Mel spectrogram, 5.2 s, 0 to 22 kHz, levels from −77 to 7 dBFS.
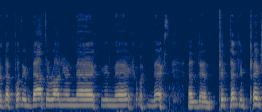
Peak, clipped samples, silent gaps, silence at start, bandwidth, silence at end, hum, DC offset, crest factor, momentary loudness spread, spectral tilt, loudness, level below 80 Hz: -14 dBFS; under 0.1%; none; 0 s; 16.5 kHz; 0 s; none; under 0.1%; 16 dB; 11 LU; -6.5 dB/octave; -31 LUFS; -72 dBFS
